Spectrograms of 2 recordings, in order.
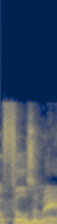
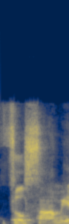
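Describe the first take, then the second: First: Phil Zame said as zuh-MAY; correct name. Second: Phil Sami said as Sah-mee, wrong; mispronounced name. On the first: Correcting the teacher on his name. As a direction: Phil Zame, stress on the last syllable MAY. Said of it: "and I'd go". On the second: Mispronouncing his name at roll call. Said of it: "they still couldn't get it". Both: Shown as a demonstration.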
